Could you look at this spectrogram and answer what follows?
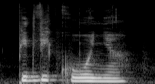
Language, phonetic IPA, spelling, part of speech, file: Ukrainian, [pʲidʲʋʲiˈkɔnʲːɐ], підвіконня, noun, Uk-підвіконня.ogg
- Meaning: windowsill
